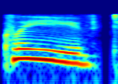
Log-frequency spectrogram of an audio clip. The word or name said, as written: cleaved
